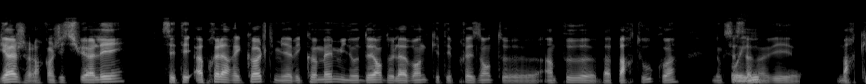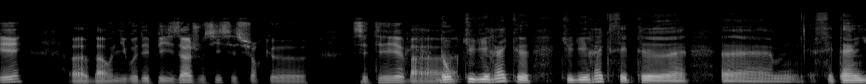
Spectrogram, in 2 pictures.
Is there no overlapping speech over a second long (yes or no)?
yes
